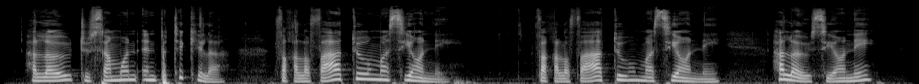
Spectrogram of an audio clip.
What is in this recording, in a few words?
Niue hello to a specific person; 2022 Pacific Language Weeks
